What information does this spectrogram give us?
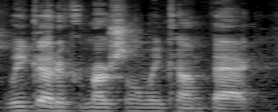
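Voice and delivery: ordinary talk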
